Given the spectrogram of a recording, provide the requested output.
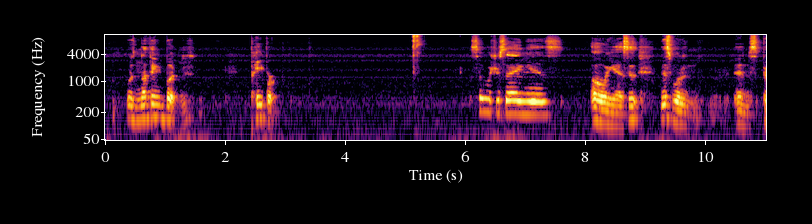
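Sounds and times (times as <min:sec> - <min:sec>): recording hiss: 0:04.9 - 0:11.0.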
